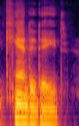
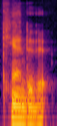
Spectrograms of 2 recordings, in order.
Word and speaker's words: candidate: by hand example candidate I've heard Americans say candidate but it doesn't sound right and it doesn't follow the rule so pronounce it candidate it sounds better example did they choose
